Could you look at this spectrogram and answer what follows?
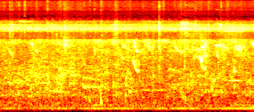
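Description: A large poultry batch of chickens raised for sale clucks at a low level in a busy, noisy shed with constant background hum.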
